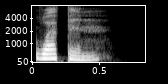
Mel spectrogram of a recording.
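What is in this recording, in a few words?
"weapon", English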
